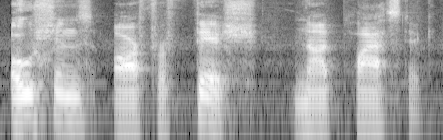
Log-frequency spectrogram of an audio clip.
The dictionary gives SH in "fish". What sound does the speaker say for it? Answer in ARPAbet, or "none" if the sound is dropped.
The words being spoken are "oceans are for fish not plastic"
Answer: SH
